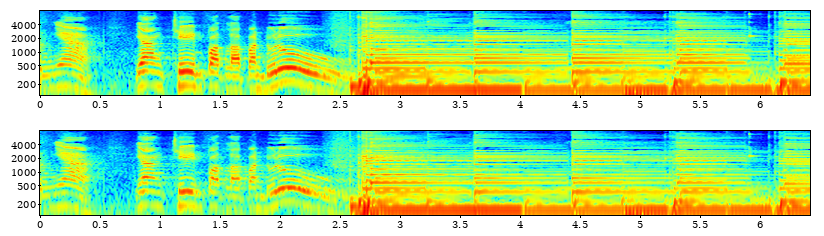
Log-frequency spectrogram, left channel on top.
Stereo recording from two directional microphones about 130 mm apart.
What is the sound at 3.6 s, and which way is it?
Music, 45° left (ahead or behind).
